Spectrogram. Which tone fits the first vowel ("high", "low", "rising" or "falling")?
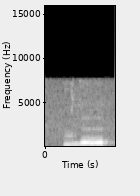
low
